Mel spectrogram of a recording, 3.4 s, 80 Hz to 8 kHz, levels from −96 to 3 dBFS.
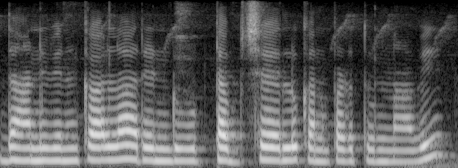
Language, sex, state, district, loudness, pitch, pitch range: Telugu, female, Telangana, Mahabubabad, -17 LUFS, 215 Hz, 210-225 Hz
